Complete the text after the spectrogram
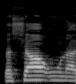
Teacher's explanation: شین الف مد شا، یہ بھی بڑی مد ہے، 4 الف جتنا یہاں آواز بلند کیا ہے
